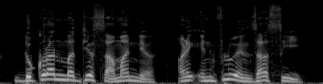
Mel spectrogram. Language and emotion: Marathi, neutral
